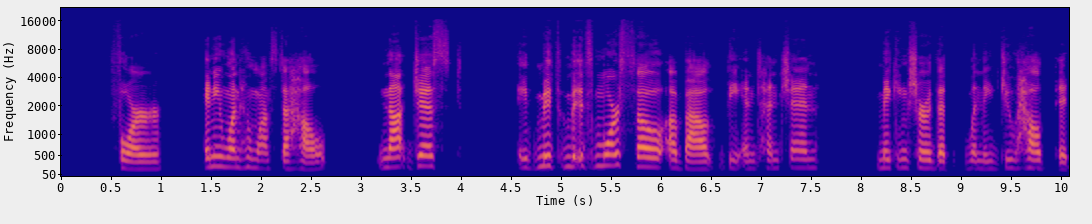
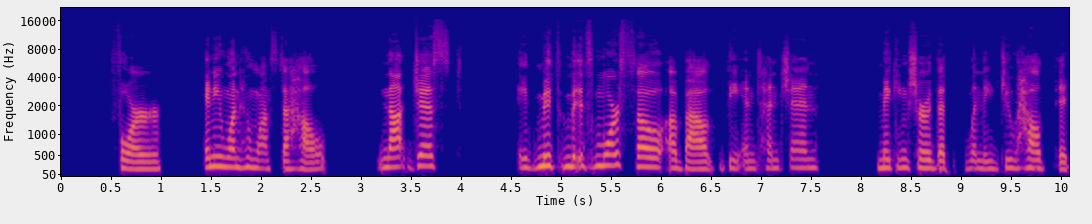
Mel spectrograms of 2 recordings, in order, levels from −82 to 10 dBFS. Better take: second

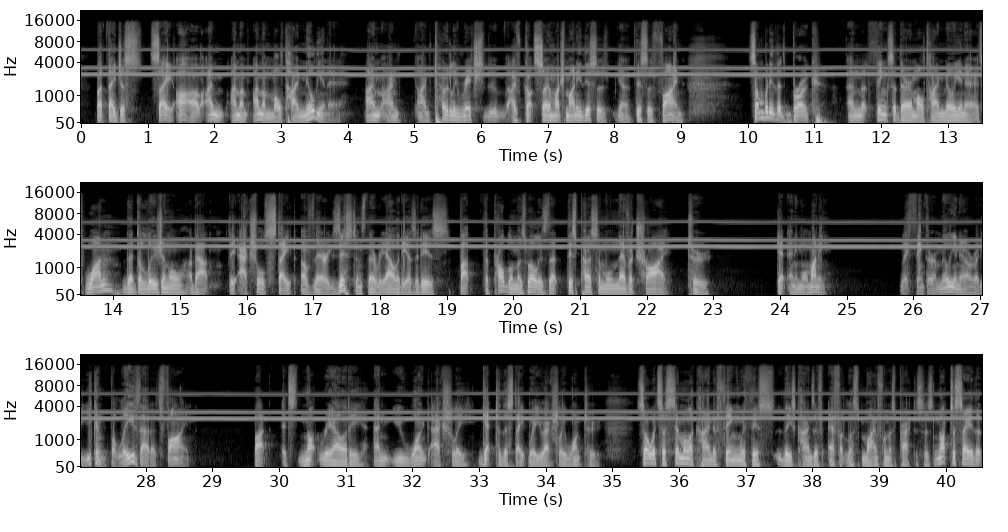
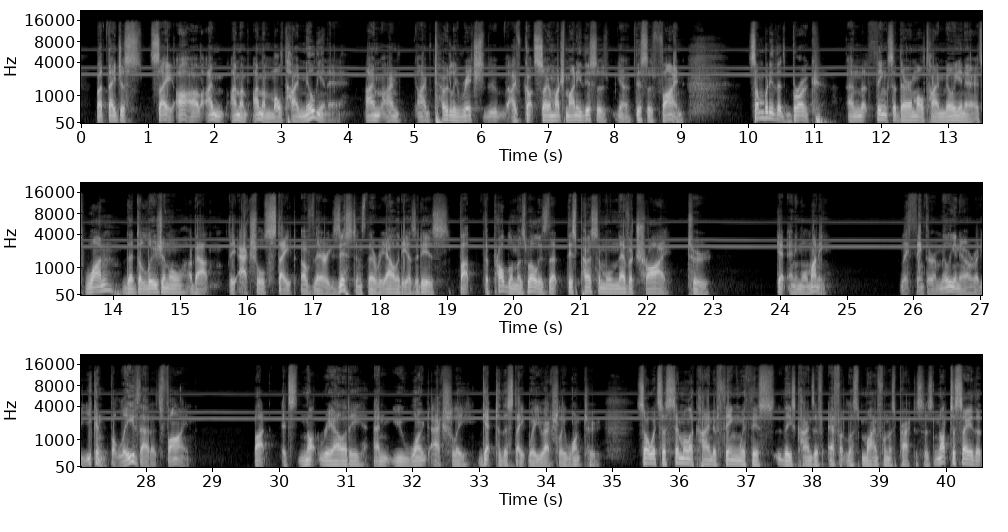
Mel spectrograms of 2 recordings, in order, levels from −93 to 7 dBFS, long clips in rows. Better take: second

